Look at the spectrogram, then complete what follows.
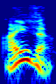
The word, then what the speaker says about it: either: Either. O Either. aida. Muy bien. Aida o ida. Es igual.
